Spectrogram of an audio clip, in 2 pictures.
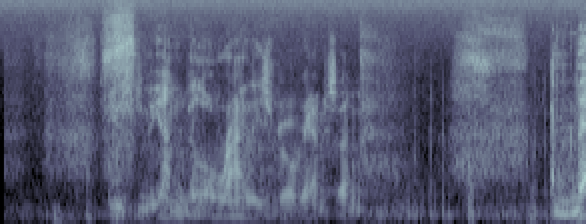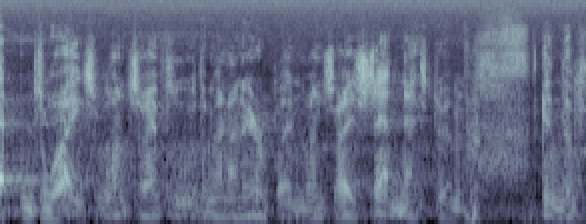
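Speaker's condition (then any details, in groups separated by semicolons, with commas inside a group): Laryngectomy; says used to serve God with voice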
